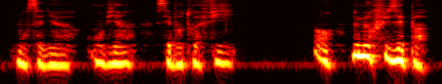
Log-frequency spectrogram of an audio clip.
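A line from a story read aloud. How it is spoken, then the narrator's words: Moved, pleading voice. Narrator (French): reprit Rodolphe, d'une voix émue et suppliante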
